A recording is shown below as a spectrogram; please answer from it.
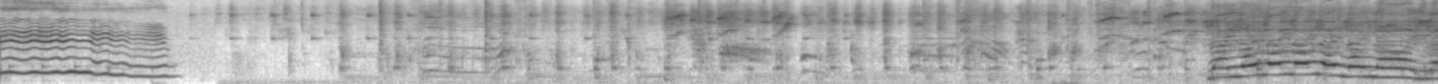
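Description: A woman singing with a strong vibrato, cut off suddenly about two seconds in. A quiet stretch of scattered short instrument notes and knocks follows. Near the end a woman sings loudly again with wide vibrato into a studio microphone, with a band.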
